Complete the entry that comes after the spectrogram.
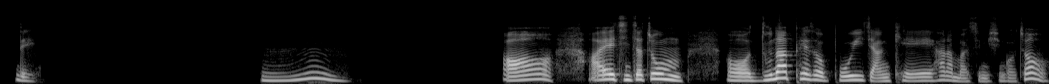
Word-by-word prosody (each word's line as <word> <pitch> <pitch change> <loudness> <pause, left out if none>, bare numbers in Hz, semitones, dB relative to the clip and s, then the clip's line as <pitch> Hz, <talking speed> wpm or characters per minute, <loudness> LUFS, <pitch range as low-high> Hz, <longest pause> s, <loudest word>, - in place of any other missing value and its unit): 네. 170 -8 -9 2.2
음. 190 - -6 1.5
아. 215 +4 +3 0.3
아예 230 +2 +5
진짜 220 0 +1
좀 230 -5 +4 0.4
어 180 -2 +1
눈앞에서 235 - +3
보이지 200 +1 -1
않게 165 +2 -4
하라는 190 0 -6
말씀이신 145 -1 -12
거죠? 175 - -3
195 Hz, 155 characters per minute, -20 LUFS, 175-230 Hz, 2.2 s, 아예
